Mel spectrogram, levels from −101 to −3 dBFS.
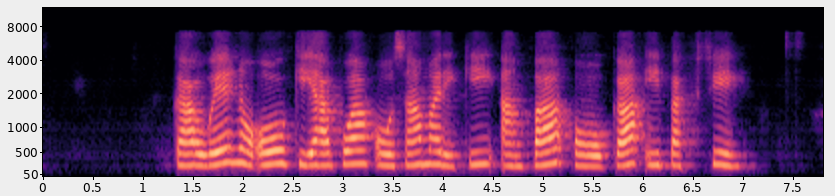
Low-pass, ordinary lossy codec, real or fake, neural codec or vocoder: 7.2 kHz; MP3, 48 kbps; fake; codec, 16 kHz, 0.3 kbps, FocalCodec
